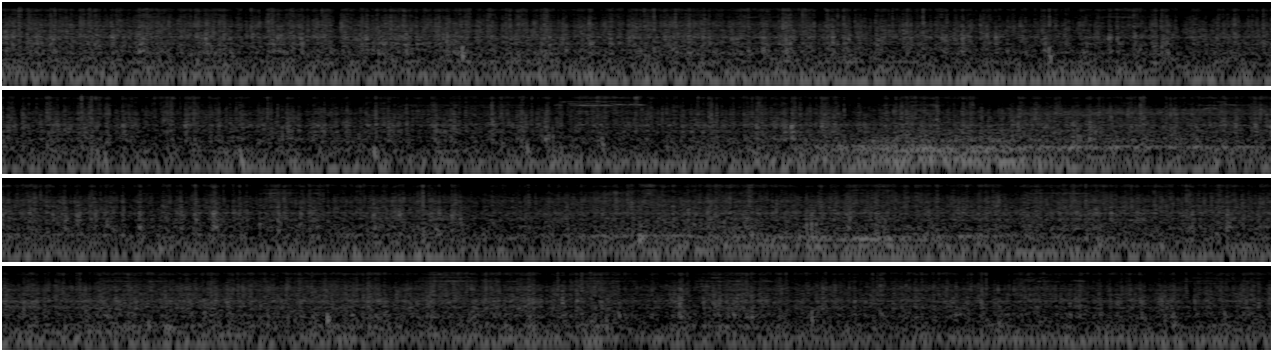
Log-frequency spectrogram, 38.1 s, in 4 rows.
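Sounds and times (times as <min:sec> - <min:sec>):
rain on car windshield: 0:00.0 - 0:38.0
low rumble: 0:13.0 - 0:33.0.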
